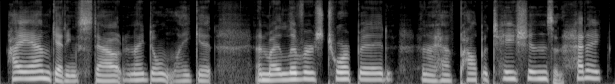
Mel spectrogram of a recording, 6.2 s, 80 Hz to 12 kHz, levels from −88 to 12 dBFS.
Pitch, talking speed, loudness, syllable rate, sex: 205 Hz, 185 wpm, -17 LUFS, 5.1 syllables/s, female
